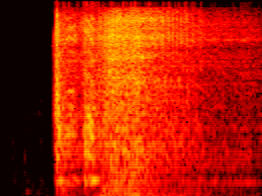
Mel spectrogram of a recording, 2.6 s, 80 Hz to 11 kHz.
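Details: 1995 Larson 174 boat, 3.0 MerCruiser Alpha One Gen 2, after sitting three years, with a new starter and throttle pumped to prime fuel. A burst of cranking and a brief roar fades within two seconds without catching: crank, no start.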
